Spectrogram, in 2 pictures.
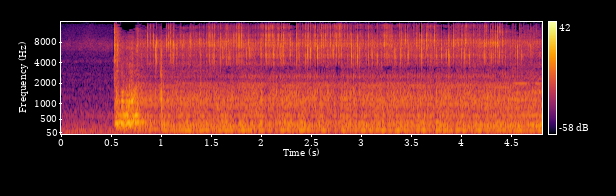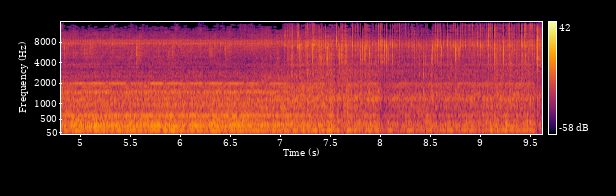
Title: Hobart mixer a120 12 qt gear noise after rebuilt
